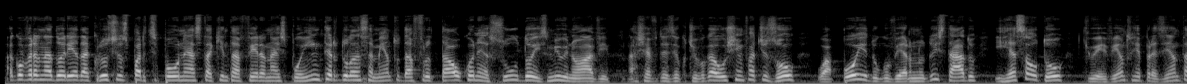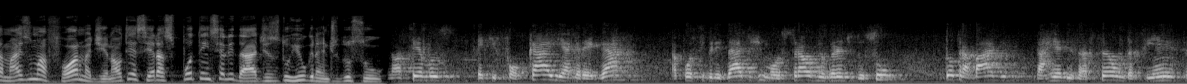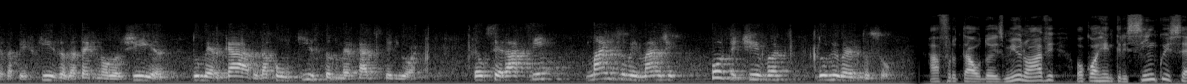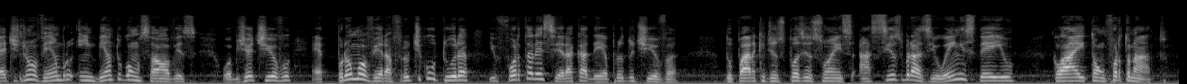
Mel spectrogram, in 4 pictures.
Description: No auditório da Central de Imprensa, localizado no parque de Exposições Assis Brasil, em Esteio, a governadora Yeda Crusius participou nesta quinta-feira (3) do lançamento da Frutal Conesul.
